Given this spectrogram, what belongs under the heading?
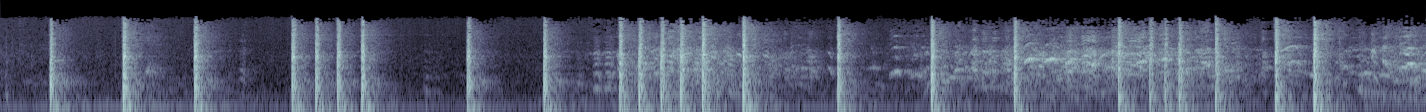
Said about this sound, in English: Just follow me right up these steps. I'll give this special knock.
